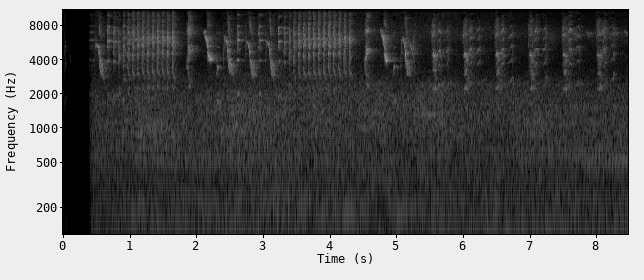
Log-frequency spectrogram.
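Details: Full-power long-tailed shrike song: a continuous, scratchy, high trill, then a run of sharp, downslurred chirps repeated several times a second, over a steady hiss of background noise.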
